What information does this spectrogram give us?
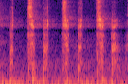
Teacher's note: you can kind of put your hand in front of your mouth and go t, p, and you feel the puff of air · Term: plosives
